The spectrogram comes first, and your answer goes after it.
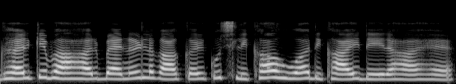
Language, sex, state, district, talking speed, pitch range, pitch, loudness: Hindi, female, Jharkhand, Palamu, 160 wpm, 240-280 Hz, 260 Hz, -15 LUFS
